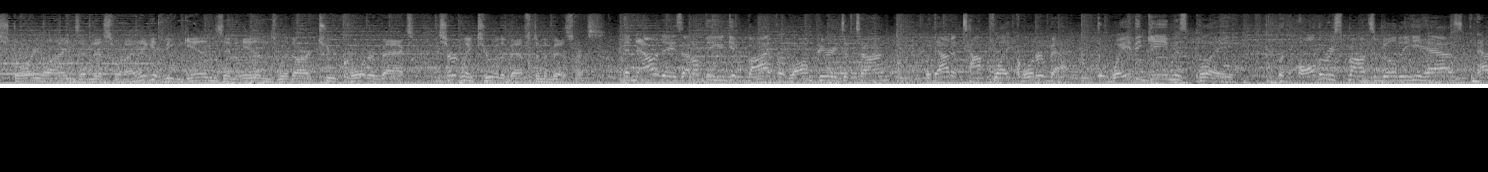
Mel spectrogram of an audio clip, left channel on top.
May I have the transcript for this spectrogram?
in this one. I think it begins and ends with our two quarterbacks, certainly two of the best in the business. And nowadays, I don't think you can get by for long periods of time without a top-flight quarterback. The way the game is played, with all the responsibility he has and how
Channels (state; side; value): silent; right; digital silence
